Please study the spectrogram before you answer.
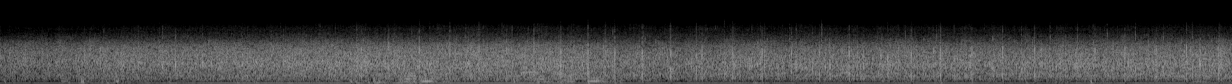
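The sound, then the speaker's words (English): Sustained audience clapping after a rousing political speech, a dense, even wash of many hands that holds steady for about twelve seconds over a low constant hum, with no voices rising above it. “I hope that you're clapping for yourselves. I hope that you're clapping for yourselves”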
